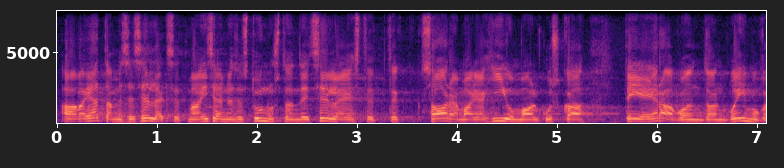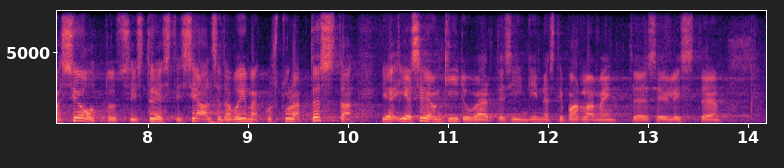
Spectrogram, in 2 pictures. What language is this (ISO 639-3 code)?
est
